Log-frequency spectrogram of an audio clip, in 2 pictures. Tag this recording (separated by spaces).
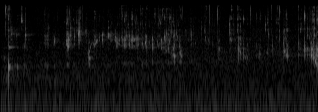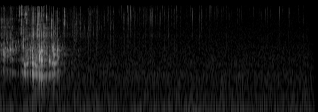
glass drinks kitchen pouring water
